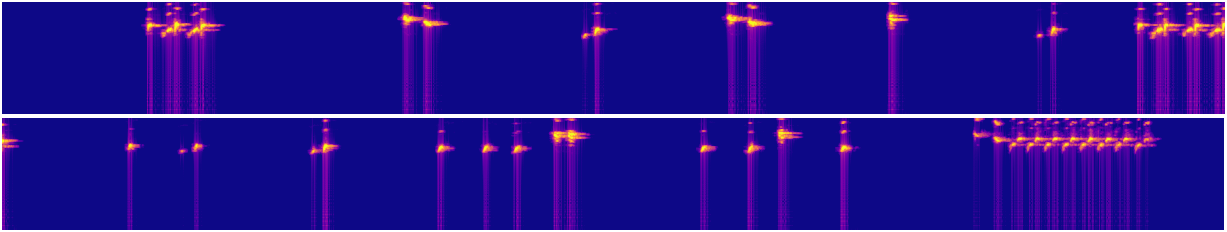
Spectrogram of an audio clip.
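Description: European goldfinch (Carduelis carduelis) singing: a series of short, high twittering notes and quick phrases with brief gaps between them, ending near the end in a rapid buzzy trill about a second and a half long.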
